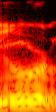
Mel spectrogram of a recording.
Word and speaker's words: jewelry: No, we only pronounce this one, the first one, and the last one. We don't pronounce this. So we say Yuri store. We don't say Yuri or Yuri. Yeah, it sounds weird. So we say only Yuri store.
